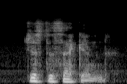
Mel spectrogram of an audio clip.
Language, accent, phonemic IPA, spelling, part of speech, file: English, Australia, /ˈdʒʌst ə ˌsɛkənd/, just a second, noun / interjection, En-au-just a second.ogg
- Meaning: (noun) 1. Only one second; a passage of time one-sixtieth of a minute in duration 2. A short period of time, typically anywhere from a few seconds to several minutes or more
